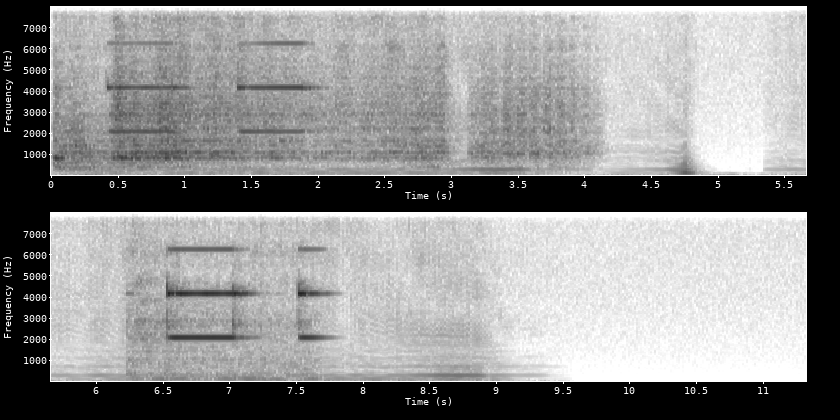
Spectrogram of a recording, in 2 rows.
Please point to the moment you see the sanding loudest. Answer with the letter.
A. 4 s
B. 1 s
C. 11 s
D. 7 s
B.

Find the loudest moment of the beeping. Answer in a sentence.
The volume of the beeping peaks at 7 seconds.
